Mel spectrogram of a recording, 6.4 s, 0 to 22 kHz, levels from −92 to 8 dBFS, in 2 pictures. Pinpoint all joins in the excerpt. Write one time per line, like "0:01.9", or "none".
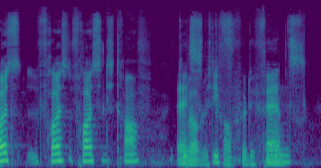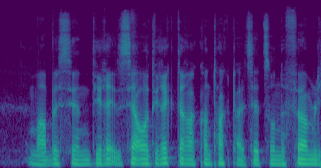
0:01.9

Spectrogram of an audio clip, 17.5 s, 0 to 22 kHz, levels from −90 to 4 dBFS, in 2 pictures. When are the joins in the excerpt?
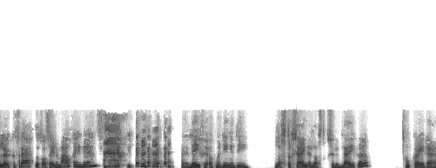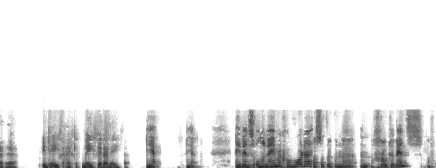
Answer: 0:03.5
0:15.0

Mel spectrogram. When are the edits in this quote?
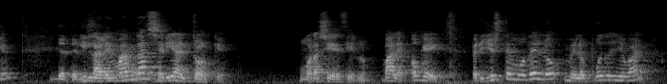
none

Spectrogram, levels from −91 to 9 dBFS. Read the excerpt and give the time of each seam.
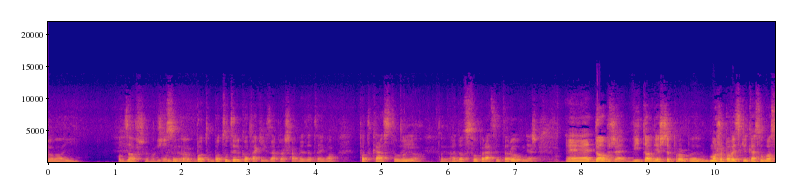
none

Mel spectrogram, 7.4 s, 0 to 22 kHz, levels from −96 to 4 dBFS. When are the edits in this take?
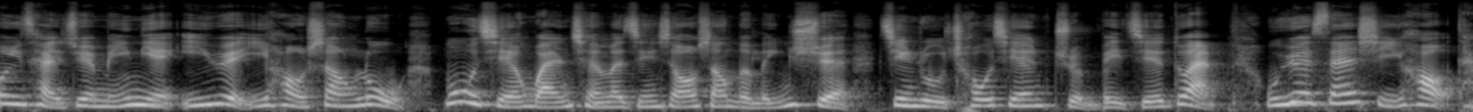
none

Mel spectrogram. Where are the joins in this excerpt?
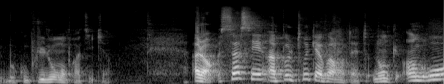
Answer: none

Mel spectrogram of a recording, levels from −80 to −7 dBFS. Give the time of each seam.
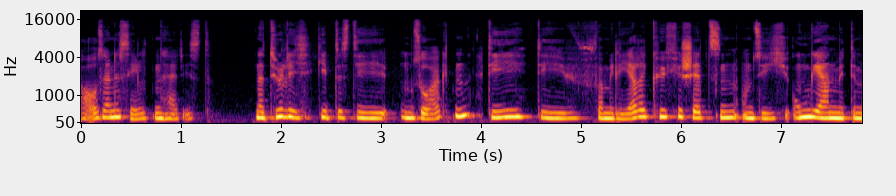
0:01.7
0:04.0

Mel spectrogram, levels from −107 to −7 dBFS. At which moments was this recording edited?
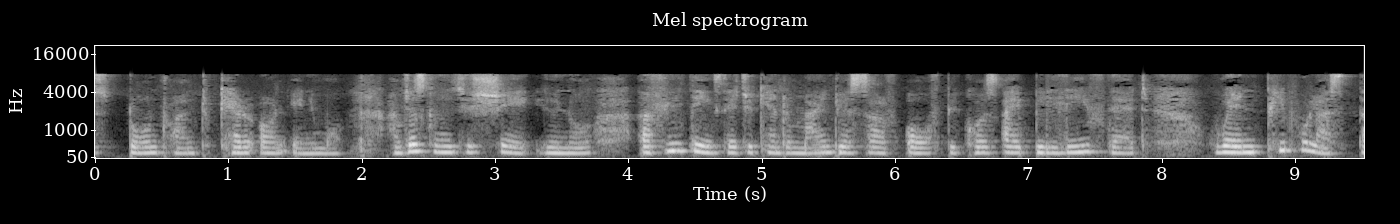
none

